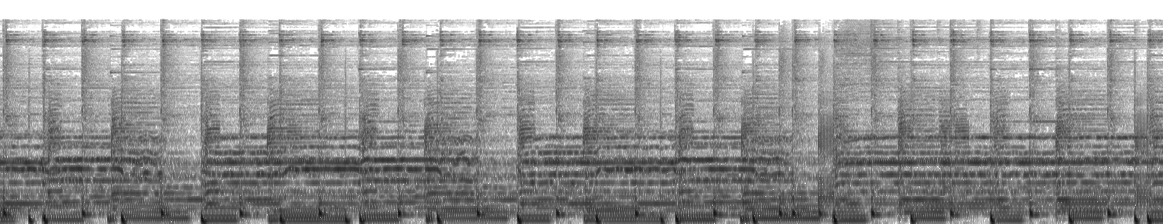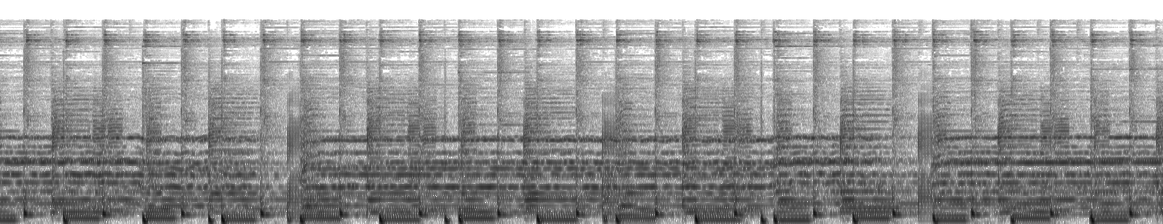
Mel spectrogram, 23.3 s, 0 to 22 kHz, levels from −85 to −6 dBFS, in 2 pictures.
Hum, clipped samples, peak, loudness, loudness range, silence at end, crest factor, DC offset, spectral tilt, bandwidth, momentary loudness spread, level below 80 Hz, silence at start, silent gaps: none; under 0.1%; -2 dBFS; -19 LUFS; 0 LU; 0 s; 16 dB; under 0.1%; -4 dB/octave; 15.5 kHz; 2 LU; -28 dBFS; 0 s; none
